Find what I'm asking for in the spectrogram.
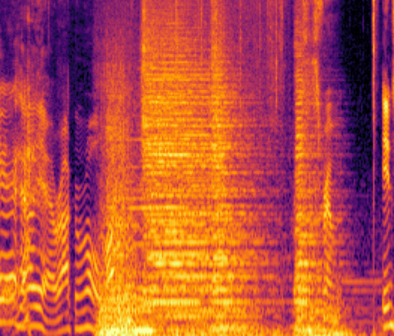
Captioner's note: smoke whooshing; intense eerie music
